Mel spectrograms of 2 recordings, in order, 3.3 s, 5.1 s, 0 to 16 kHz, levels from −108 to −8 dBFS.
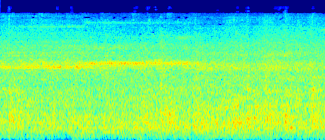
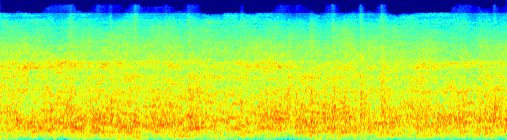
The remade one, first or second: second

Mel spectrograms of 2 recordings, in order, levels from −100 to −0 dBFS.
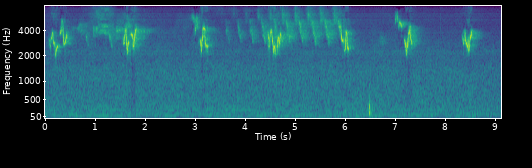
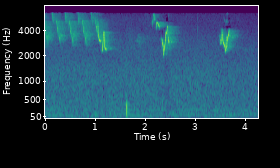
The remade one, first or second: first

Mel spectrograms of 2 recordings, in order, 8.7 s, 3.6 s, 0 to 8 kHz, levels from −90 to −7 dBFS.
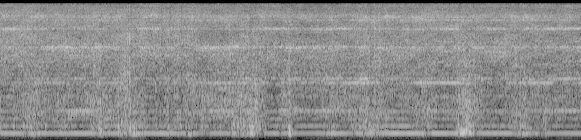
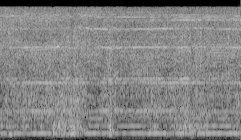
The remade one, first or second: first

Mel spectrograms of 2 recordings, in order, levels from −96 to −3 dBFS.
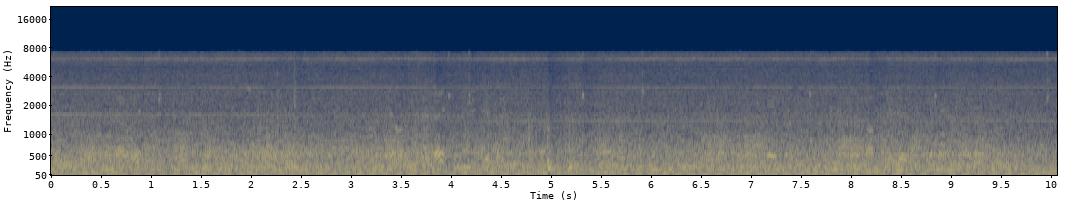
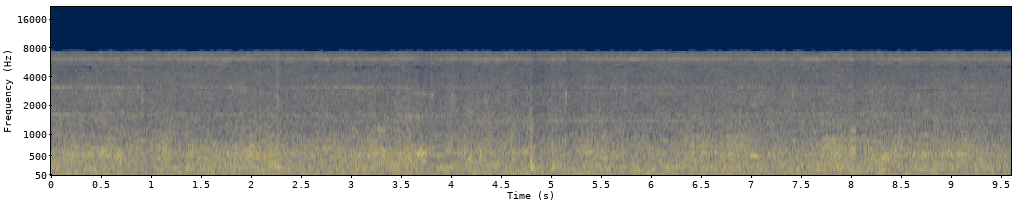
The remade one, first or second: second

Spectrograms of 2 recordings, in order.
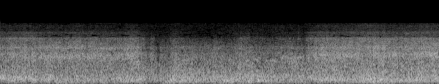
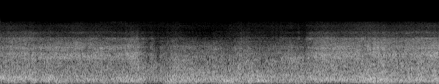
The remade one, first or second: second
